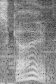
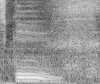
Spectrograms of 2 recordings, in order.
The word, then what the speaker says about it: Scone: He said, "It's Scoo. like double O. It's should be pronounced Skoon.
